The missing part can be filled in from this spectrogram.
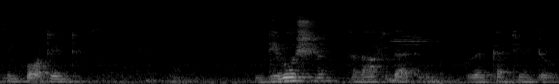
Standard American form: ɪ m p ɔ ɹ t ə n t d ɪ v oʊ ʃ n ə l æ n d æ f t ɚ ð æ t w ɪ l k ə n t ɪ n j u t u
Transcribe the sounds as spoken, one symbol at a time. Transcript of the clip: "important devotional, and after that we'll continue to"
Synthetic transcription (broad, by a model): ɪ m p ɔ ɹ t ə n t d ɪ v oʊ ʃ ə n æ n d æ f t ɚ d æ t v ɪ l k ə n t ɪ n j u t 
